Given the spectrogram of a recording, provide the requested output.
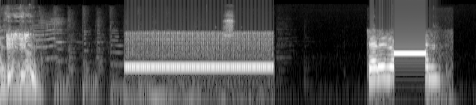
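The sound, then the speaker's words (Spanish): After a brief voice, a steady telephone dial tone hums for about two seconds as a call is placed to a mobile phone shop, then a short ringing burst with a beep follows after a pause. “Vamos a llamarle a una tienda de celulares.”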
